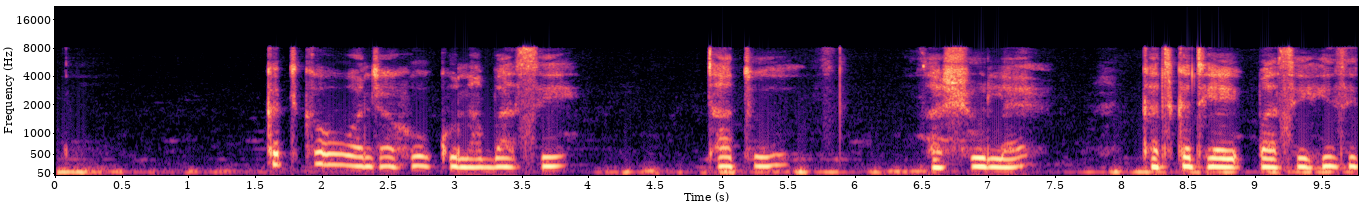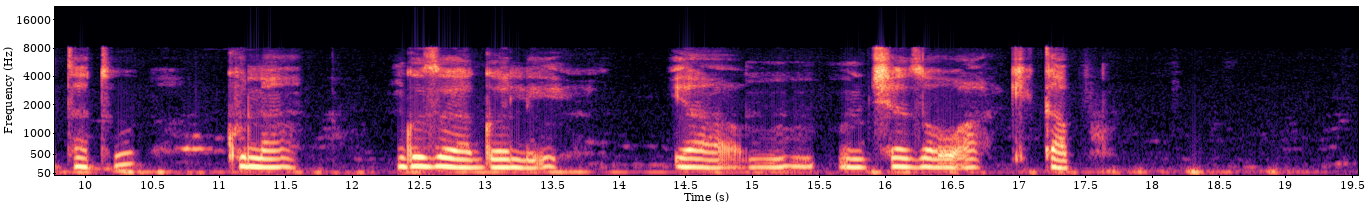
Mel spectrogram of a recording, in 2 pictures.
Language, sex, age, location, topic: Swahili, female, 18-24, Mombasa, education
